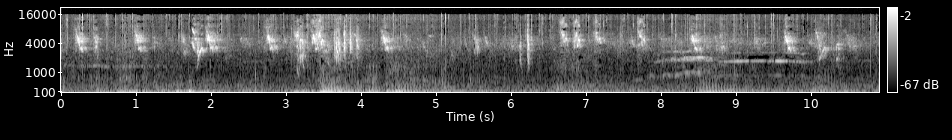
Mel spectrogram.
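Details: A large flock of sparrows feeding together gives a dense chatter of short, high chirps overlapping throughout, with bursts of wing flutter and a low background rumble.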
